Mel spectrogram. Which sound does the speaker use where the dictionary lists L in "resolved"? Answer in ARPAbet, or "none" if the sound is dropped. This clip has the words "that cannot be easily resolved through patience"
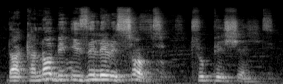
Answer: none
